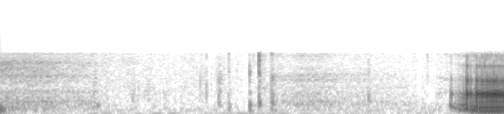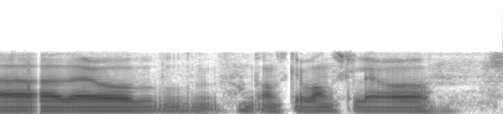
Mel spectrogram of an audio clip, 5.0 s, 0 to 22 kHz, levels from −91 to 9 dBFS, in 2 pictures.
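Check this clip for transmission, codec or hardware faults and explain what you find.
One transmission fault is audible: packet loss with pitch repetition from 2.66 to 2.72 s. About 60 ms of audio is missing, which fits three 20 ms packets. The receiver filled the gap by repeating the last pitch period and fading it out, so the speech briefly holds on a slightly buzzy, static tone before normal audio resumes. The G.711 A-law telephone coding caps the band at 4 kHz, and its quantisation noise is faint.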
